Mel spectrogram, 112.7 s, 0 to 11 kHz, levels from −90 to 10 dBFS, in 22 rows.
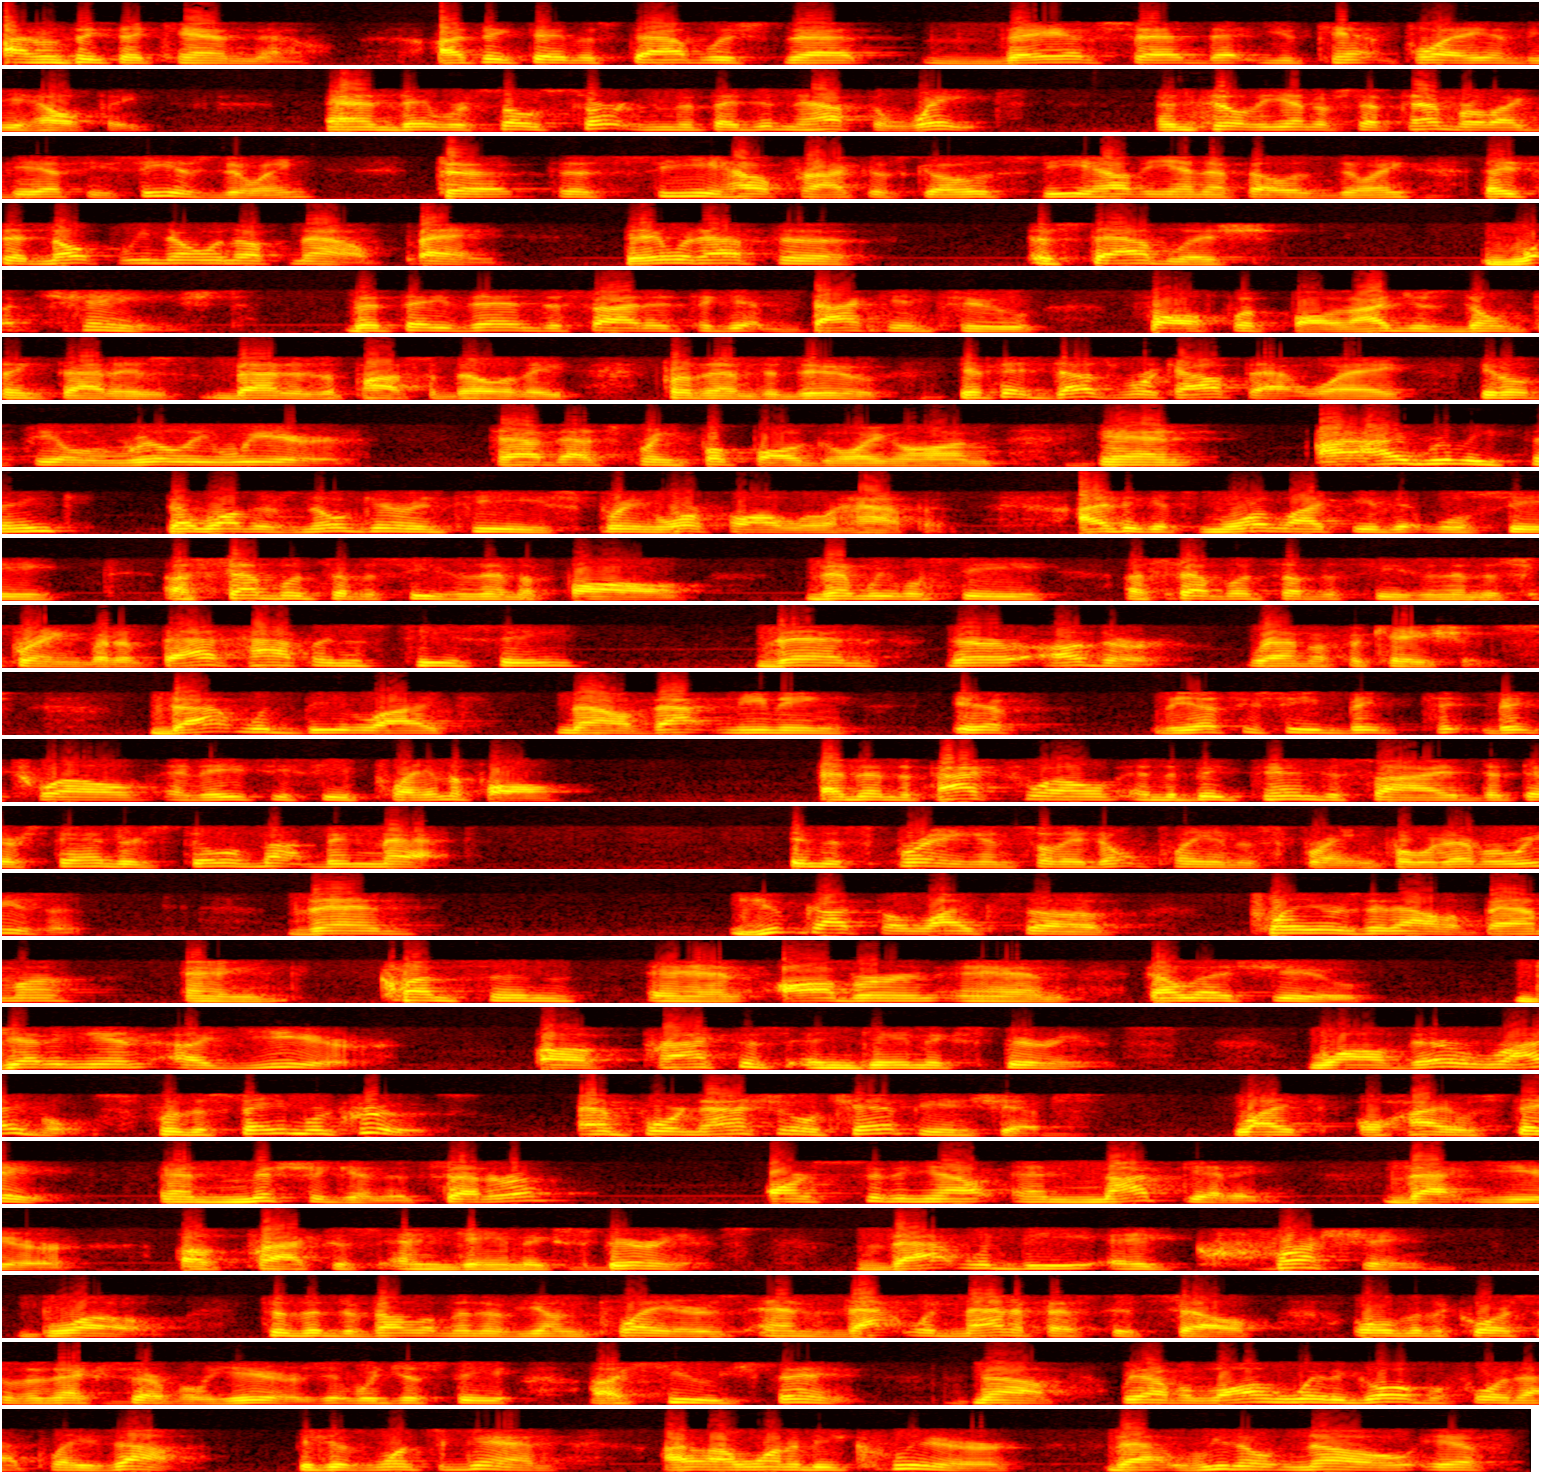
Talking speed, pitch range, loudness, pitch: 175 wpm, 125-150 Hz, -20 LUFS, 140 Hz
